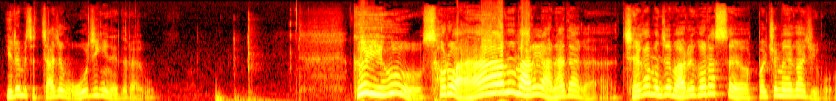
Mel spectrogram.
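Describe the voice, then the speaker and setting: A woman's voice: mid-range voice, sing-song, normal speed, darkish tone. A woman narrating a personal story in a casual, exasperated, conversational way.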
